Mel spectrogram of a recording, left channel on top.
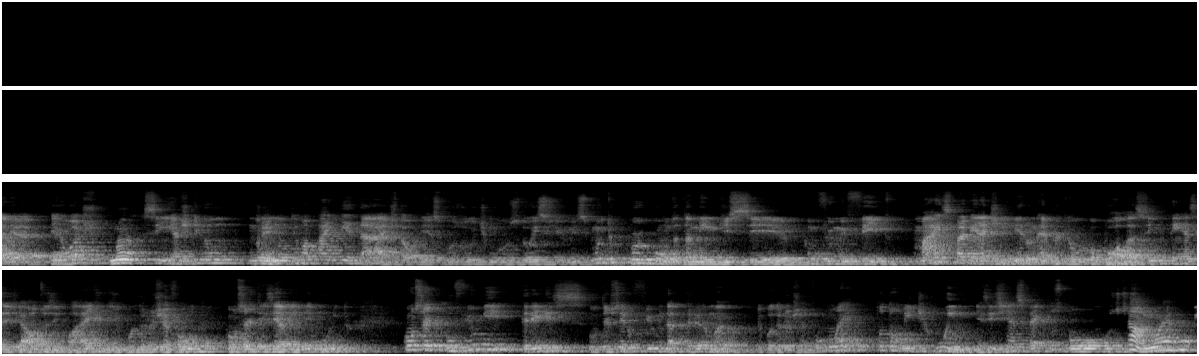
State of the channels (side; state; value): left; silent; digital silence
